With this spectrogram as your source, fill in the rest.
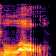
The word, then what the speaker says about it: lull: Say the word lull. The first L is a light L. You pronounce it at the front of your mouth, right behind your teeth.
